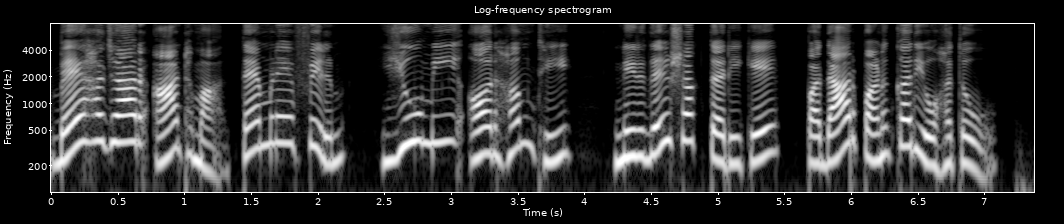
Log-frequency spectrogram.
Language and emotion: Gujarati, neutral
